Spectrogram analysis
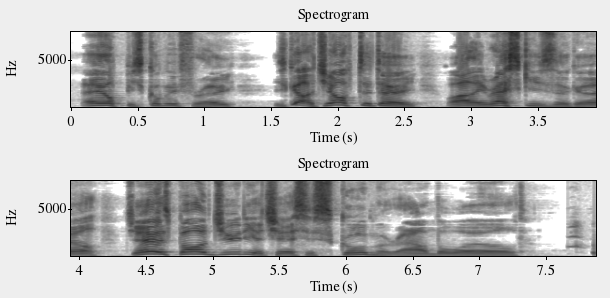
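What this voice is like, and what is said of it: Put-on northern English accent. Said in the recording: “It does sound better with a northern accent.”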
